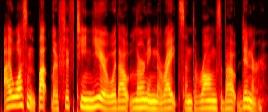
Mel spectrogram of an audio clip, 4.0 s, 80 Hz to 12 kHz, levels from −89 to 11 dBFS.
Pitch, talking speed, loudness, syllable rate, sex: 180 Hz, 210 wpm, -19 LUFS, 5.1 syllables/s, female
